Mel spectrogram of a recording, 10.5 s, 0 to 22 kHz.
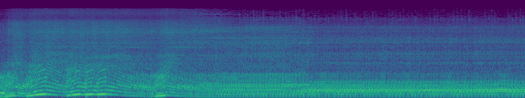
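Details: Craftsman 3.7/Poulan 3700 chainsaw with new carburetor and fuel line, after high-speed screw adjustment cured a bog: revs climb and drop cleanly a few times, then hold a steady, high, even full-throttle buzz without bogging. It runs well with good power.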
